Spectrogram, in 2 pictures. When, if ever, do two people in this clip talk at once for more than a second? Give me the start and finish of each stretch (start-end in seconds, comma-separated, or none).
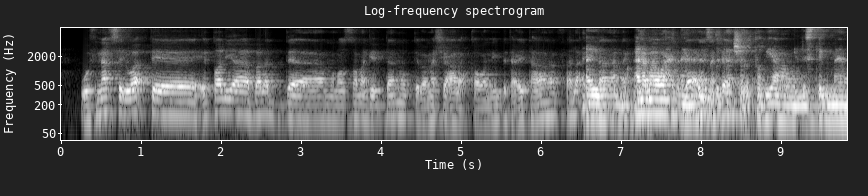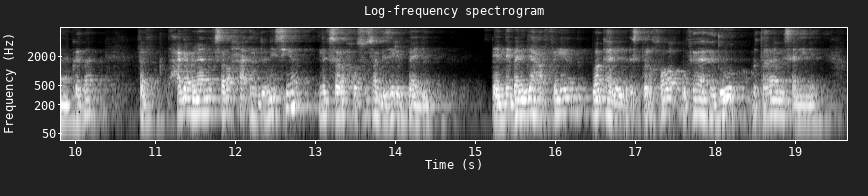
6.6-8.6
